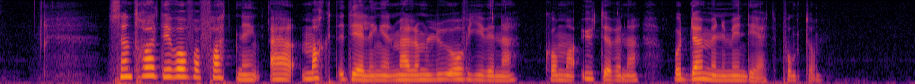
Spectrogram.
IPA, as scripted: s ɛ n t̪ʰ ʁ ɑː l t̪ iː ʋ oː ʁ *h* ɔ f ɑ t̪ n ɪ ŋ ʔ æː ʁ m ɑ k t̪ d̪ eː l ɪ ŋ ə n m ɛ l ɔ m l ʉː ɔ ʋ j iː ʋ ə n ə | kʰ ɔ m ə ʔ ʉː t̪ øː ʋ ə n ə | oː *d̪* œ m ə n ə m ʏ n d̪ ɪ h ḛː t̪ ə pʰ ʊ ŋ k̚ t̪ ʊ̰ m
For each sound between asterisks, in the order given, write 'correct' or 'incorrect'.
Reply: incorrect: f, correct

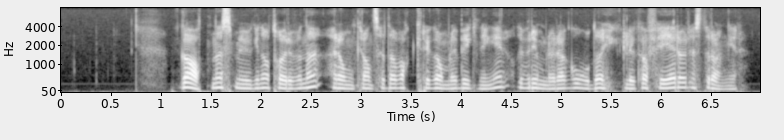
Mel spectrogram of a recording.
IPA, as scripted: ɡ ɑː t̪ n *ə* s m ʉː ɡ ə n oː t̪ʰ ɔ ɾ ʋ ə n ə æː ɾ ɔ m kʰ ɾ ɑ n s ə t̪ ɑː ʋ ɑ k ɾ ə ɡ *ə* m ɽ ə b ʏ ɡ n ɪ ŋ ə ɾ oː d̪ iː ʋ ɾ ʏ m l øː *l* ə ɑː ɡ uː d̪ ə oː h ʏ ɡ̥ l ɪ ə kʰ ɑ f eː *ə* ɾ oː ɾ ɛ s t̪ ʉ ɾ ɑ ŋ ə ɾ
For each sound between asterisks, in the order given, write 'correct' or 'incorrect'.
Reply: correct, incorrect: ɑ, incorrect: ɾ, correct

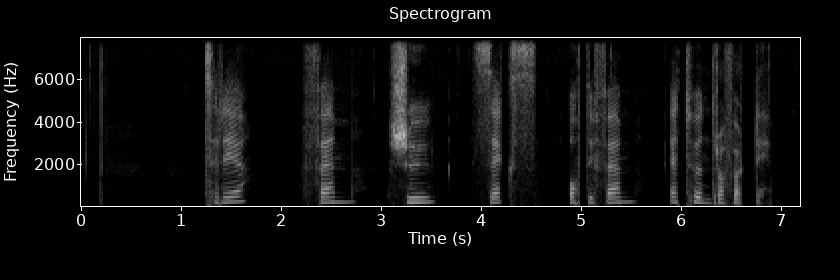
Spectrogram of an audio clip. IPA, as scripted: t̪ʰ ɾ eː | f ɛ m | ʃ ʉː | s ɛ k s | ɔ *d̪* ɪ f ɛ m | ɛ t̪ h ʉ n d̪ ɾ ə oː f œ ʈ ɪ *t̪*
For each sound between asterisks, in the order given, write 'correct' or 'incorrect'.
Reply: incorrect: t̪, incorrect: none

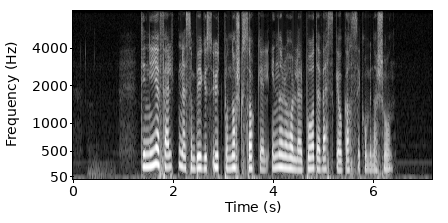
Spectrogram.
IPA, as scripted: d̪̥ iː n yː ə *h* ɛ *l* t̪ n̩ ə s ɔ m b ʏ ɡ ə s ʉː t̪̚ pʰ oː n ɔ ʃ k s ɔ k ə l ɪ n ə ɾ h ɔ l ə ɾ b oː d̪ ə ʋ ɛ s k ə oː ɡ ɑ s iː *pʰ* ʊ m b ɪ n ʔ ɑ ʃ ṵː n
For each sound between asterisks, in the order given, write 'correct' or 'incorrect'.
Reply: incorrect: f, correct, incorrect: kʰ

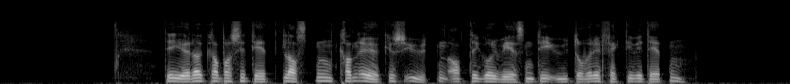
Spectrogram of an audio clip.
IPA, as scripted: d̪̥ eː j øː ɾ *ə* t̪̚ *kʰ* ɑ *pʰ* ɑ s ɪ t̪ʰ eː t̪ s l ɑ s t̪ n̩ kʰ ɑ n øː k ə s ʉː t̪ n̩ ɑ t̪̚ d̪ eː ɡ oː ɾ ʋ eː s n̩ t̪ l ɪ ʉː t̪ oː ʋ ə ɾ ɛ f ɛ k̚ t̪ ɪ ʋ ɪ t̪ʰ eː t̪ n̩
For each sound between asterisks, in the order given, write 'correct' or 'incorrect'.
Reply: incorrect: ɑ, correct, incorrect: p

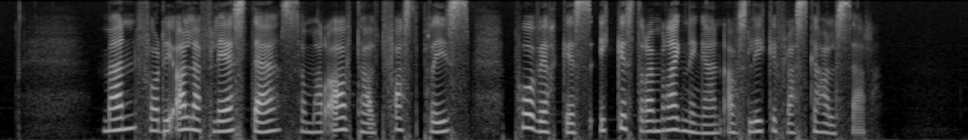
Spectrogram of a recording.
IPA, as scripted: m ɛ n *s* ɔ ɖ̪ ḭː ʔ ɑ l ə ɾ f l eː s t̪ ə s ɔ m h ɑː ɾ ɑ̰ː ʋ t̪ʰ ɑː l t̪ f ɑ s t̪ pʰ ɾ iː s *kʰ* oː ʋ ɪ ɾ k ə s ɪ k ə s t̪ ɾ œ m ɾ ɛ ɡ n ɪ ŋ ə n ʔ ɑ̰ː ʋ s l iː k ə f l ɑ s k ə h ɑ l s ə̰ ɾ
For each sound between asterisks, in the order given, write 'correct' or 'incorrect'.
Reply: incorrect: f, incorrect: pʰ

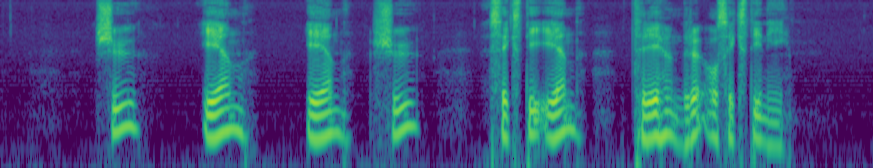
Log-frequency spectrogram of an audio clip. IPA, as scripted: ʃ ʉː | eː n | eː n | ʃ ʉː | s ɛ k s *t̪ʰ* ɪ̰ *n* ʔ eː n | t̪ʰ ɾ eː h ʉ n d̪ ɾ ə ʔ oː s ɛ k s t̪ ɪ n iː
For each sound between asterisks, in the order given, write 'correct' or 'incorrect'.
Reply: incorrect: t̪, incorrect: none

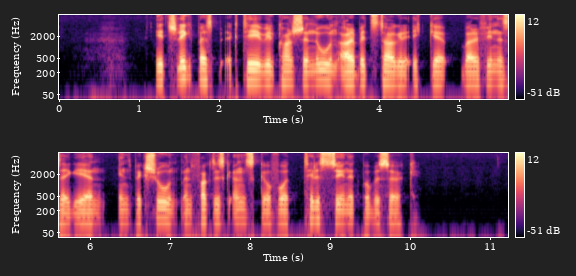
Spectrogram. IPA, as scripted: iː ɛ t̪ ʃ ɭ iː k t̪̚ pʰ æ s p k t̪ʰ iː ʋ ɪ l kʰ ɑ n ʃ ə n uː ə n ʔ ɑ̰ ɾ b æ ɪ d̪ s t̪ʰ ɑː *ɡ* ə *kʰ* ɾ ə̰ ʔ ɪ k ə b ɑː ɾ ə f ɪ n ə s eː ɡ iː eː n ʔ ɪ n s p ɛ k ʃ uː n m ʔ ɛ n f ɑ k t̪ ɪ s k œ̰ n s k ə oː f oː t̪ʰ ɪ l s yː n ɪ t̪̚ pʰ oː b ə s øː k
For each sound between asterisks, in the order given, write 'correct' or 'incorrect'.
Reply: correct, incorrect: none

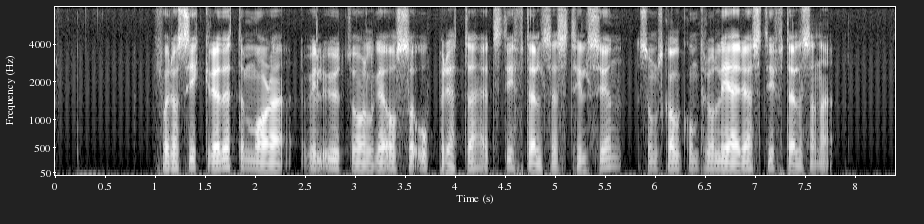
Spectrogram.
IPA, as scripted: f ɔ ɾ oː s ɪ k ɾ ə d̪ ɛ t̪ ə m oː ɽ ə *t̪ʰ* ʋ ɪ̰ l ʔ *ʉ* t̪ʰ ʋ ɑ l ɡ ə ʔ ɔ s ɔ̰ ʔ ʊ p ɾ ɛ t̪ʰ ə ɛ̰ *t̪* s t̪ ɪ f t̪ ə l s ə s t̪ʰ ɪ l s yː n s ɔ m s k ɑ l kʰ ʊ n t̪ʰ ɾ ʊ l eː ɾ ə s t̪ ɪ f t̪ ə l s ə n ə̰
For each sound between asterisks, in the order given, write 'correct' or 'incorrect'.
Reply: incorrect: none, incorrect: ʉː, correct

